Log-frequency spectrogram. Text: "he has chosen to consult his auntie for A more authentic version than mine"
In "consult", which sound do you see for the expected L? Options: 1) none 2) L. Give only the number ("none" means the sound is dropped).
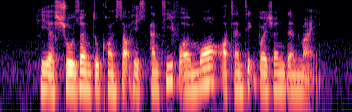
1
